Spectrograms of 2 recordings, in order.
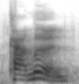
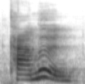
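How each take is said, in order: The two takes are said the same way.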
